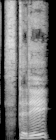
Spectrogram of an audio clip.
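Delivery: calm him with force; warning shout. A narrator's reading. Narrator warning panicking Crompton, loud warning.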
